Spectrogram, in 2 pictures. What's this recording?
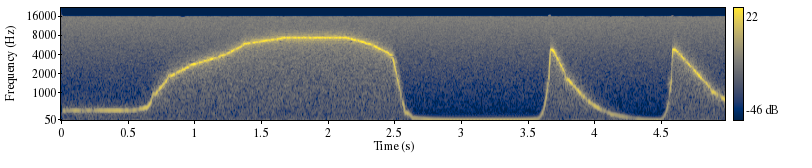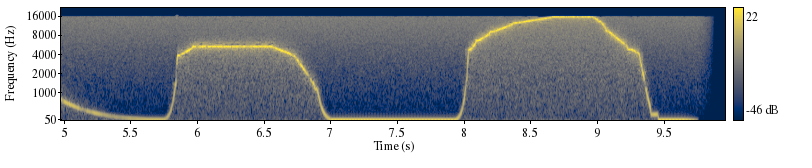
This was a sound created from a brown noise generated in reaper media. This sounds like a person trying to find a station on a radio. This was recorded in a tascam dr-40. This was edited on Reaper media.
